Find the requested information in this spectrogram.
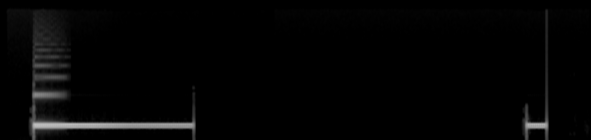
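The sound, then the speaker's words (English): A telephone dial tone sounds as a call is being placed: a steady, loud, mid-pitched hum lasts about two seconds and cuts off abruptly. After several seconds of silence, one short tone follows near the end. “For context, I called up Jonathan.”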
